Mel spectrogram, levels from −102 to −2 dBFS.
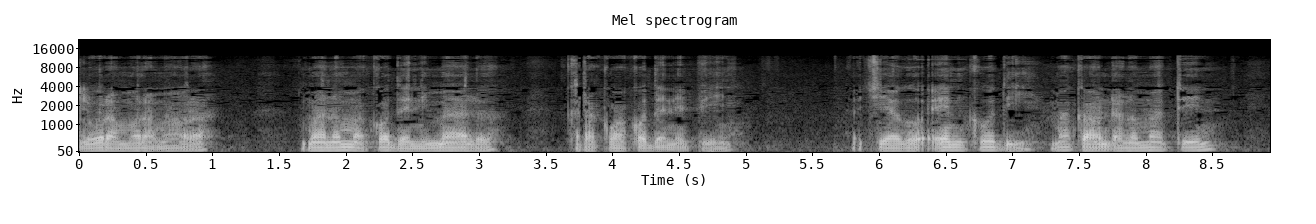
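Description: From start to finish the speech has a bright but synthetic top end: s sounds come out gritty and lispy, with a metallic sheen that doesn't match the body of the voice, and nothing at all is present above 12.4 kHz. The likely cause is heavy HE-AAC compression, at a rate that fits roughly 16 kbps. Only the lower band is truly coded, and the treble is rebuilt by copying lower content upward, so its harmonics misalign with the real ones.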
